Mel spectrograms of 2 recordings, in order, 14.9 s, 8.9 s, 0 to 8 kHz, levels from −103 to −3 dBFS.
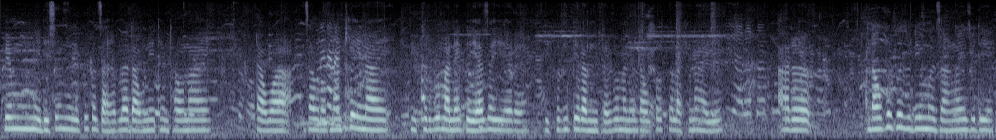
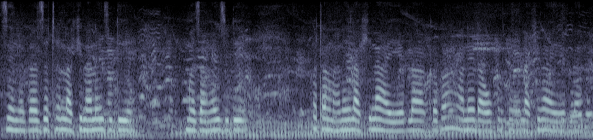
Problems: low volume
